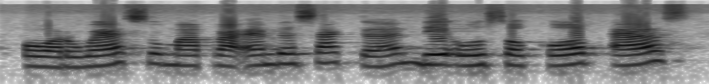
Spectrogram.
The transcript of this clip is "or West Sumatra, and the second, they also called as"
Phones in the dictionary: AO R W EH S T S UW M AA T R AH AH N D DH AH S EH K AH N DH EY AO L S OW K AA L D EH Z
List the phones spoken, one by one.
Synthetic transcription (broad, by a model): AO R W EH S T S UW M AA T R AH AH N D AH S EH K AH N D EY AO S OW K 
